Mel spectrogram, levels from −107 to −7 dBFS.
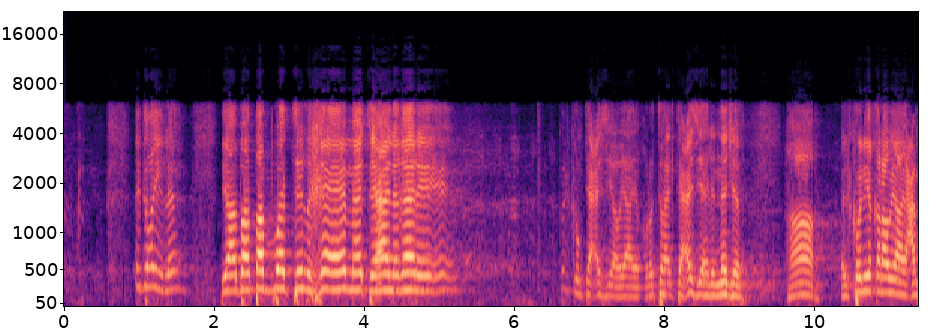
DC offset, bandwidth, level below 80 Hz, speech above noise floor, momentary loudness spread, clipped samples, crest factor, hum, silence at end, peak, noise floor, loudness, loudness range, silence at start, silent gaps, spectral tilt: under 0.1%; 6.6 kHz; -46 dBFS; 34 dB; 16 LU; under 0.1%; 20 dB; none; 0 s; -4 dBFS; -56 dBFS; -23 LUFS; 11 LU; 0.95 s; none; -4.5 dB/octave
